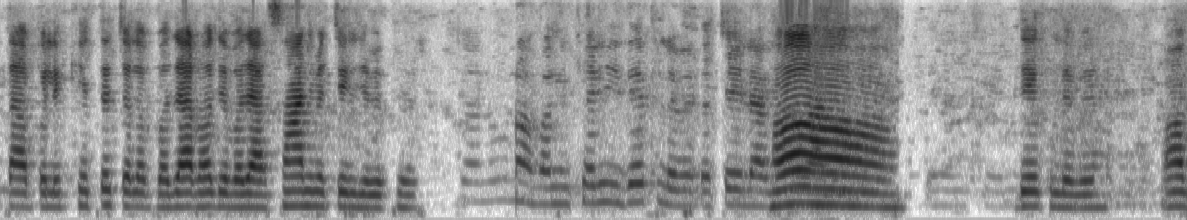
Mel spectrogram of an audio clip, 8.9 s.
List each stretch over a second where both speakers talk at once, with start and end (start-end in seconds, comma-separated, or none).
none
